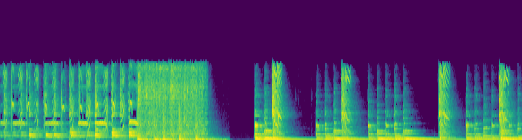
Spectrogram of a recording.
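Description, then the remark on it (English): A squeaky toy scored with other instruments in a musical piece: squeaks mingle with instrumental notes, then a noisy crashing burst, a brief silence, and a run of sharp high squeaks and plucked tones over sustained low notes. “But you can get all these different sounds just from a squeaky toy, depending in particular on how you score for it with other instruments.”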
